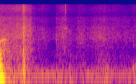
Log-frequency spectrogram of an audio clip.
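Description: A single brief click about a third of a second in, then a quiet background with a faint steady hum.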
